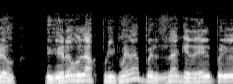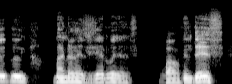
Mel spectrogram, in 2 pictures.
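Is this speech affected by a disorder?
Yes: cerebral palsy.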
